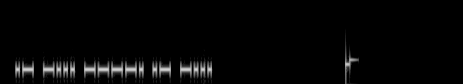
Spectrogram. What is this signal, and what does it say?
Morse code, heard as a keyed tone, about 36 wpm, 700 Hz. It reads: AB9AB
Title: USA Call Signs - 5 Characters - 2x Character Spacing - 35wpm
